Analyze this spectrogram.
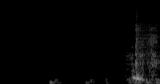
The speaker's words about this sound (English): Excuse me. Sorry about that. Just had a sneeze. The truth is making me sneeze right now like crazy.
